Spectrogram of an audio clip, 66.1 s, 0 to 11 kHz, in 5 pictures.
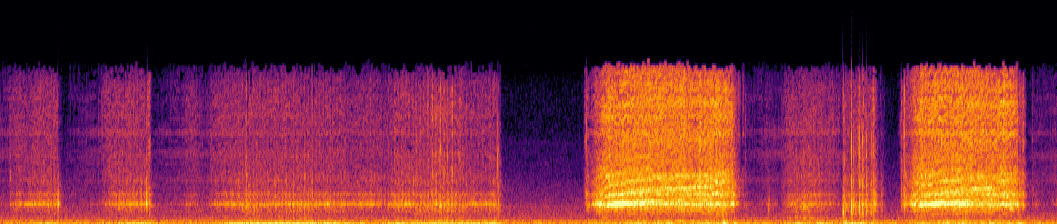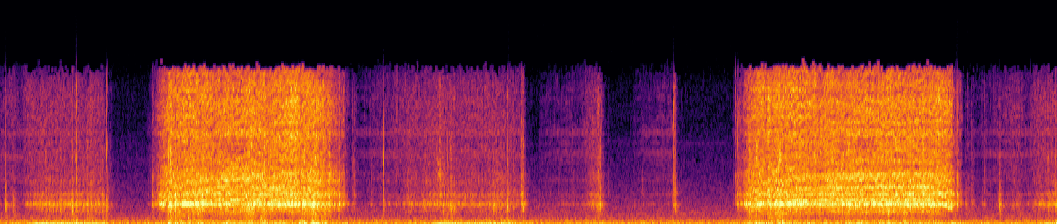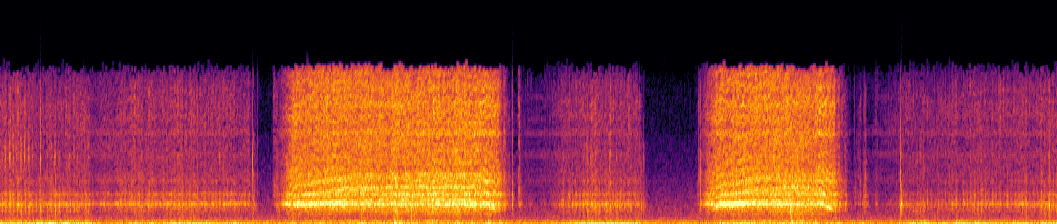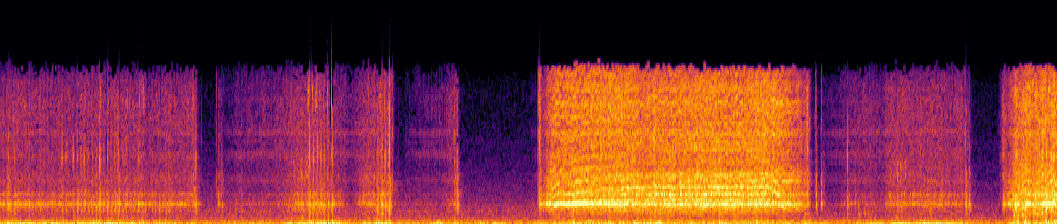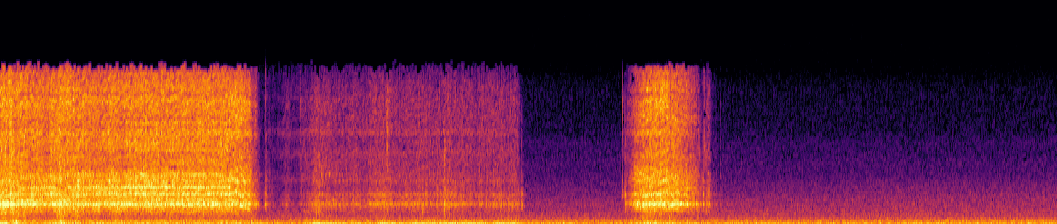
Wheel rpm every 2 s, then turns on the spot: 10, 20, 20, 40, 80, 50, 50, 50, 100, 20, 0, 100, 90, 20, 20, 140, 40, 50, 60, 10, 20, 10, 10, 110, 120, 10, 120, 140, 20, 10, 30, 0, 0.
0-6 12-14 18-20 26-28 32-34 36-46 50-52 56-60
